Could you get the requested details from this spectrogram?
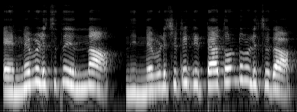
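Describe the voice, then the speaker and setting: A woman voicing a gentle, soothing young man. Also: high-pitched, lively intonation, fast talker. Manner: soothing, reassuring. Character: gentle young man comforting his sister.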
